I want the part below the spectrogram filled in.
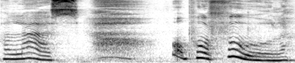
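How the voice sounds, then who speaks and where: A woman's voice: sits high, big pitch swings, very slow, darkish tone, full character voice. A woman playing a composed, pitying noble lady in a theatrical Shakespearean audio play.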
